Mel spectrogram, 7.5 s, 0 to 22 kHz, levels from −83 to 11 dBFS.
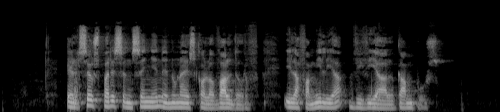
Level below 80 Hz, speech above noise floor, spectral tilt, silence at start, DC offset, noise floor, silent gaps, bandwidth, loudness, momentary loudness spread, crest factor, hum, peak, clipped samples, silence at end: -58 dBFS; 54 dB; -4 dB/octave; 1 s; under 0.1%; -79 dBFS; none; 10 kHz; -24 LUFS; 16 LU; 22 dB; none; -4 dBFS; under 0.1%; 0.95 s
